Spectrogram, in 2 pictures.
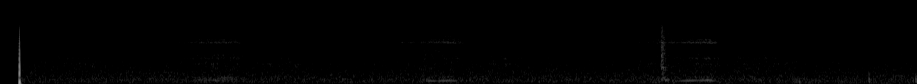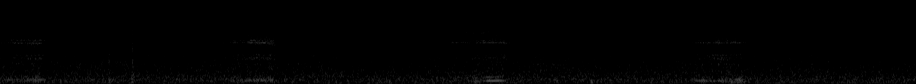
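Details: Rottweiler snoring while asleep indoors: soft, breathy rasping snores repeating roughly every two to two and a half seconds, each with a hissy upper edge, over a quiet room hush.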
